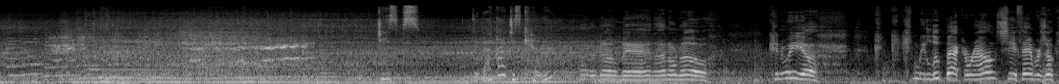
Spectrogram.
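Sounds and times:
tires skidding: 0.0s - 3.8s
car speeding away with roaring engine: 0.0s - 9.1s
speech: 5.1s - 8.3s, 9.1s - 10.5s.

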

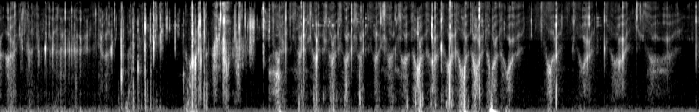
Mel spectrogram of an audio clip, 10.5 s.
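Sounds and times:
ear eating and licking wet smacks and slurps: 0.0s - 10.4s
faint breathy noises: 9.6s - 10.4s.

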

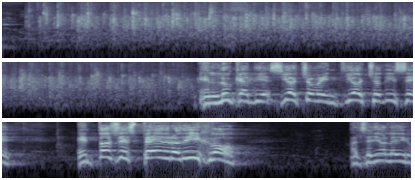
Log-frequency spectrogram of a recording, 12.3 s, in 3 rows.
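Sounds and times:
crowd applause: 0.0s - 6.9s
speech: 6.1s - 10.7s, 11.7s - 12.3s.

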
